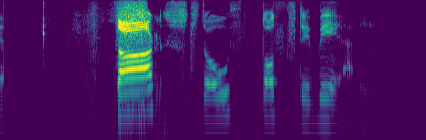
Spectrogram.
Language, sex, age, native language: Icelandic, male, 8, Icelandic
